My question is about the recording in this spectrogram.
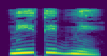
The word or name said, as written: ನೀತಿಜ್ಞೆ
